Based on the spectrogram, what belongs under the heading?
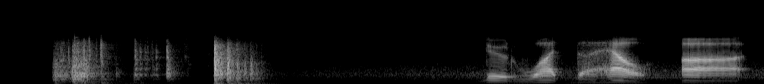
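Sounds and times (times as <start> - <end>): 
wooden trap door in the floor wrenched open: 0.6 - 1.8
speech: 4.9 - 7.0.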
